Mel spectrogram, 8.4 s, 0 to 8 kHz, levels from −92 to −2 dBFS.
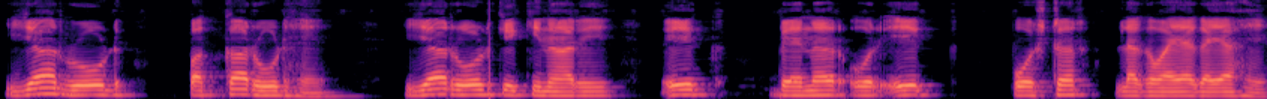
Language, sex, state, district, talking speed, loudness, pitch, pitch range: Hindi, male, Uttar Pradesh, Etah, 120 wpm, -28 LUFS, 135 Hz, 125-145 Hz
